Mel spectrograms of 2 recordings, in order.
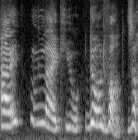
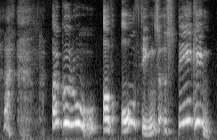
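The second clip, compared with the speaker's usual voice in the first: put-on Russian accent; 4 semitones higher, 6 dB louder than usual. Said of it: "he said in her Russian accent".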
